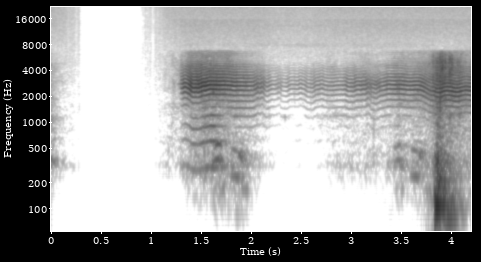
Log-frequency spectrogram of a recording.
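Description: A flying insect buzzing, its pitch wavering slightly. It starts a little over a second in and carries on. A single knock comes near the end.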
